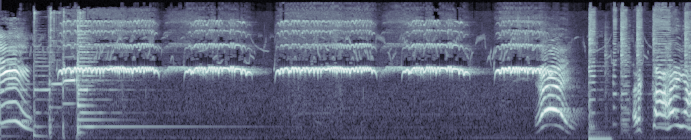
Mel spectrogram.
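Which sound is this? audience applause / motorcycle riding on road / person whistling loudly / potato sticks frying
person whistling loudly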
